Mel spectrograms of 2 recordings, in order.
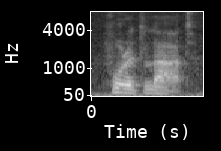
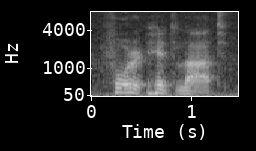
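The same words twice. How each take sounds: First: Said in the usual way. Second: Slowed down, each word separated; slow careful repeat. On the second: Shown as a demonstration. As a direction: say it slowly for a learner. Phrase repeated slowly, word by word.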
